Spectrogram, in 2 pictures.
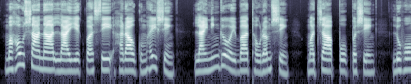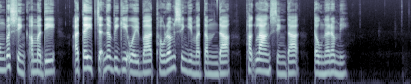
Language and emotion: Manipuri, neutral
